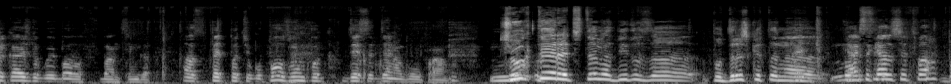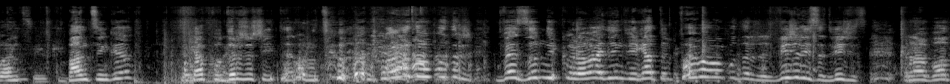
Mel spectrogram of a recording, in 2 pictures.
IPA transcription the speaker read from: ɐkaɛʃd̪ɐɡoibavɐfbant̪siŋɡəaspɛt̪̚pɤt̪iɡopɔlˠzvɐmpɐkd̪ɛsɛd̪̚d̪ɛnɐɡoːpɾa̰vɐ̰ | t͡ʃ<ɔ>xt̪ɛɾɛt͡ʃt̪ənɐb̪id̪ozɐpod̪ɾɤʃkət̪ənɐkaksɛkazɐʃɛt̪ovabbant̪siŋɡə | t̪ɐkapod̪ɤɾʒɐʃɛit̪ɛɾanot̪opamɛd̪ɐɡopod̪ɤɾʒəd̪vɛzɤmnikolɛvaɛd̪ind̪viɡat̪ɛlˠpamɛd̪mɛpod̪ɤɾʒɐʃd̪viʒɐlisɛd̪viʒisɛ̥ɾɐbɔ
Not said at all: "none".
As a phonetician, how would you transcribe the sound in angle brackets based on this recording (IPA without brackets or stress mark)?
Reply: u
